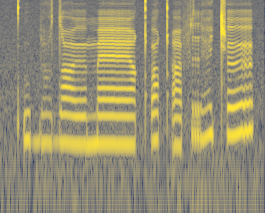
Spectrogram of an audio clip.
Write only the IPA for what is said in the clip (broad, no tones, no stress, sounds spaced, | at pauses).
kʼ u b ɛ̤ dˤ œː m æː qʼ u qʼ æ f r æ̤ cʰ œː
